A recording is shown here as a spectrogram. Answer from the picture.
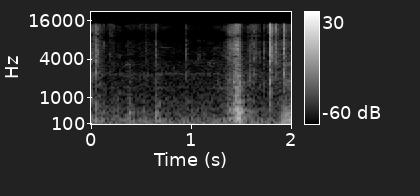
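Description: A hockey card tin being handled: quiet rubbing, then a single sharp click about a second and a half in.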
